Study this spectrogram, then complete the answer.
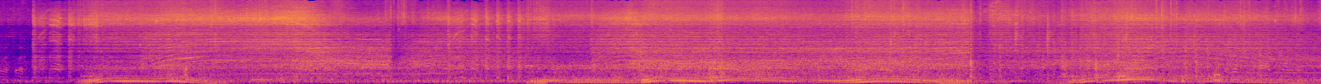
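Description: Tyres churn and spin in mud.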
